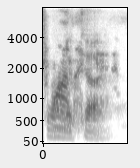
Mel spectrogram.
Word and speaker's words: Shwanika: Just replace the I throws people off, but like how you pronounce this is like pretend there's an A there instead of an I. So then it's just Shwanika.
